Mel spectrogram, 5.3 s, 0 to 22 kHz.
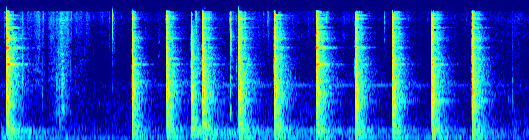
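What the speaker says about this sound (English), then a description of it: "I'm going to just finish it off with hammering" Repeated metal hammer blows knock a wheel hub off the knuckle of a 1999 Jeep Cherokee XJ 4WD, about a dozen sharp ringing strikes in a steady, slightly uneven rhythm, loud and close, no talking.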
